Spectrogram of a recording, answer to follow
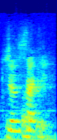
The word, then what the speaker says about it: Shinseki: She previously served as a White House Fellow in the Office of Secretary Eric, and how do you pronounce his last name? Shinseki, at the Department of Veterans Affairs, and a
